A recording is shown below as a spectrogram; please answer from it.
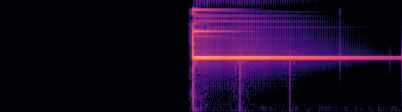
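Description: A single bright chime sound effect, struck about halfway in, ringing on one clear tone and fading over about a second. It serves as a transition ding between vocabulary slides.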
